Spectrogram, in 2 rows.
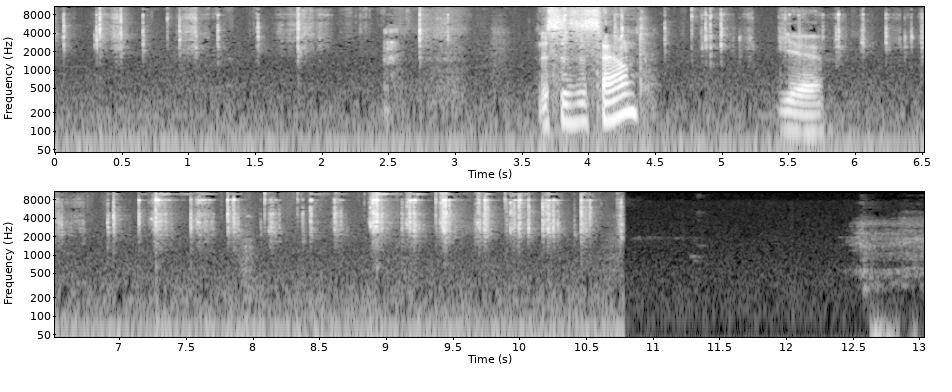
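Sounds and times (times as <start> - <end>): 
ratcheting clicks of a microphone being tightened: 0.0 - 2.1, 3.9 - 10.8
speech: 3.6 - 4.6, 5.4 - 5.9.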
